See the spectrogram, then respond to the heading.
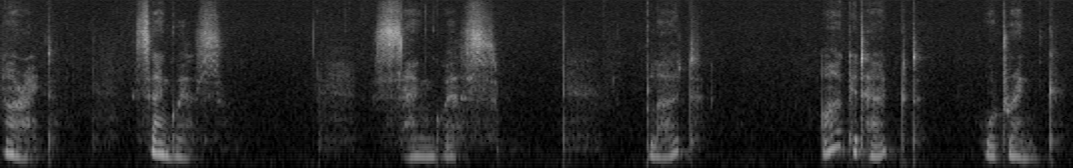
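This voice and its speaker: A woman whispering breathily in an ASMR roleplay, giving instructions deliberately and repeating words with pauses, close to the microphone. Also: on the low side, expressive, mellow, low-quality recording. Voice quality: breathy whisper, mostly unvoiced. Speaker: ASMR creator leading a word-guessing game.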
